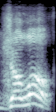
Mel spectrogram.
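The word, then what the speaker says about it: jollof: i said it right i said joloff i ain't saying no jello rice like god man like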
